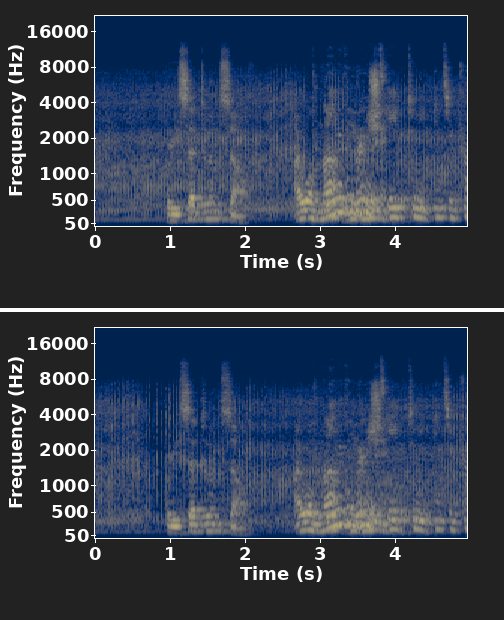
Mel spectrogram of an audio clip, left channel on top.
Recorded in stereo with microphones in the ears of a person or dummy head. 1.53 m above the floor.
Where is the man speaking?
85° left, 1.5 m.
